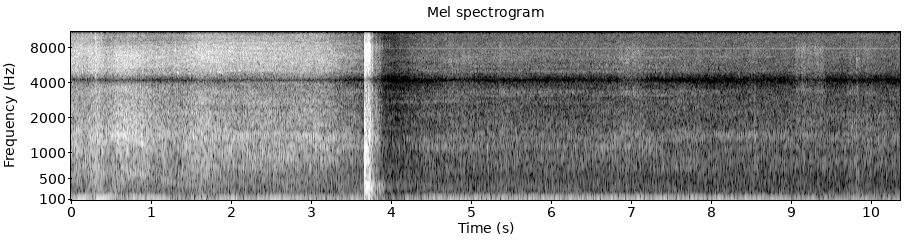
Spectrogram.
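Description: Impala SS V8 idling, its pitch briefly rising just after the start. About four seconds in a single sharp slam, the hood shutting, after which the idle goes on more muffled.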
